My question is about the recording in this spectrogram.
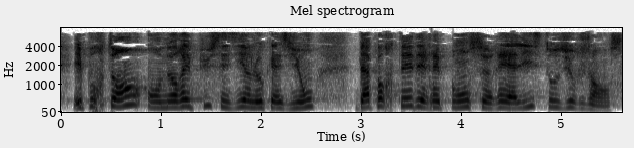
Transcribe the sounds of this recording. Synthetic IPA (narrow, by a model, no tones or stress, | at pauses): epuʁt̪ɑ̃ɔ̃nɔʁɛpyseziʁlɔkazjɔ̃ | d̪apɔʁt̪ed̪eʁepɔ̃sʁealist̪ozyʁʒɑ̃ːs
